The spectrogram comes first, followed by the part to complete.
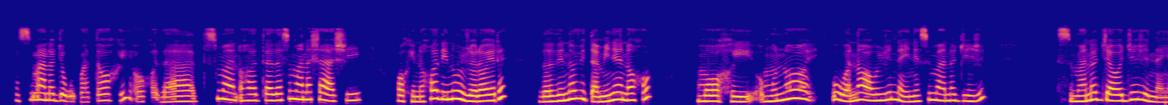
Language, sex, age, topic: Oshiwambo, female, 25-35, agriculture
